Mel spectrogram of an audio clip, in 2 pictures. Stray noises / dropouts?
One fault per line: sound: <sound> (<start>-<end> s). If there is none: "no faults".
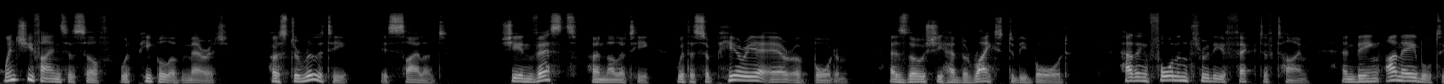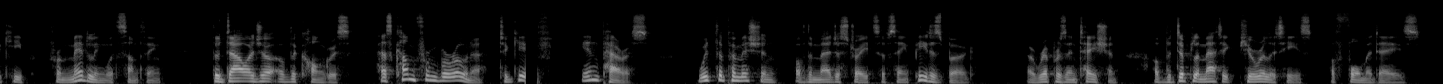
sound: dropout (19.7-19.8 s)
